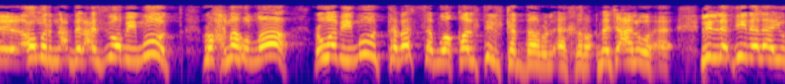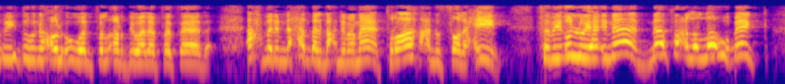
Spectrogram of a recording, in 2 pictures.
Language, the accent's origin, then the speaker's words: Arabic; Mansoura, Dakahlia, Egypt; احدى النساء الفاضلات عندنا في المنصورة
